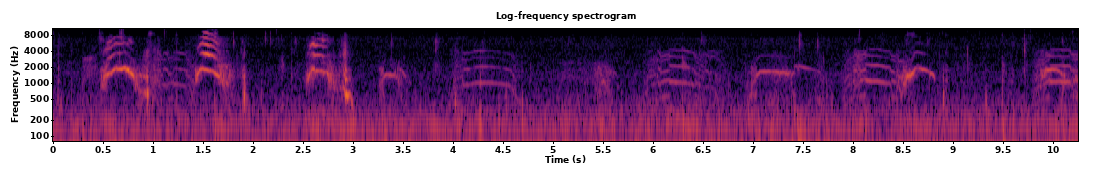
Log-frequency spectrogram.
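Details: Ragdoll kittens minutes after birth to their blue bicolour mother Gambit in Australia, crying in a quick irregular series of about a dozen arched mews, loud at first, then softer and thinner.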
